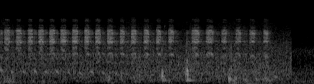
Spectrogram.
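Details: On a windy African safari morning, a tree squirrel (Paraxerus cepapi) gives a fast, high chattering alarm of about fifteen sharp clicks a second, in abruptly stopping bursts, warning of a possible predator such as an eagle, snake or big cat.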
